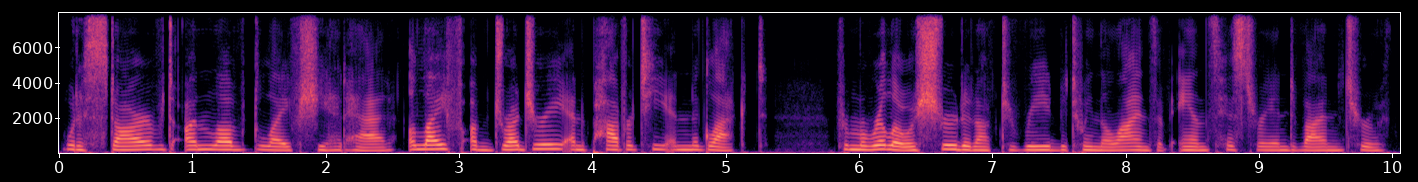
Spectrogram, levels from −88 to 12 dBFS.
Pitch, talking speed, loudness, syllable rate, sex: 205 Hz, 190 wpm, -18 LUFS, 5.5 syllables/s, female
